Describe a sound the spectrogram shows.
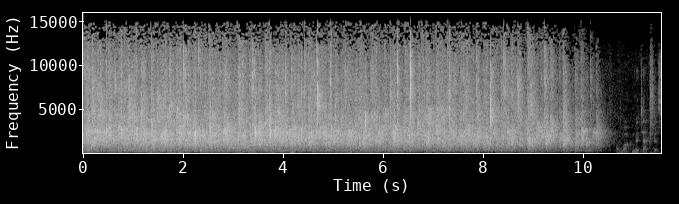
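An audience applauds loudly in a hall.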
